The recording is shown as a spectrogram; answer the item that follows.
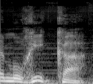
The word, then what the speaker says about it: Mujica: Se pronuncia José Mujica, o ex-presidente do Uruguai, ou José Mujica, que seria a pronúncia correta, porque ele é, a língua espanhola exige esse tipo de pronúncia, mas isso ainda não foi uniformizado no Brasil.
